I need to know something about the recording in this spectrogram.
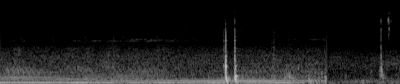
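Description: A steady low mechanical hum, like an engine running, with two sharp clicks a little after two seconds in; the hum cuts off abruptly about three seconds in, followed by a few faint clicks.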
